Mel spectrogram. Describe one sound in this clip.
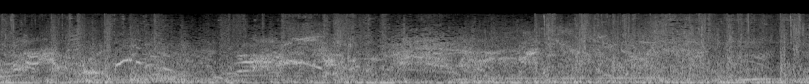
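Gunshots bang sharply.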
